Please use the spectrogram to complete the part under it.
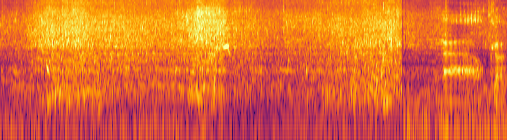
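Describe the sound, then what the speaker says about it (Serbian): Sea waves wash in a steady, loud surf roar with swelling surges, and voices are faintly mixed in. "A evo ga more."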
